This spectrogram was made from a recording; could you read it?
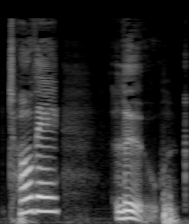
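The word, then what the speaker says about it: Tove Lo: So, I mean, sure, maybe that's the case, and then maybe I don't feel so bad for thinking that it was Tuvlo all these years, but the actual preferred, like, pronunciation of the singer's name is Tuvi Lou.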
